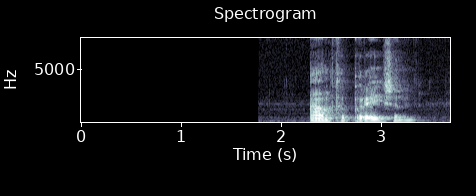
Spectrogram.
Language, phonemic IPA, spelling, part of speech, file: Dutch, /ˈaŋɣəˌprezə(n)/, aangeprezen, verb, Nl-aangeprezen.ogg
- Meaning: past participle of aanprijzen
